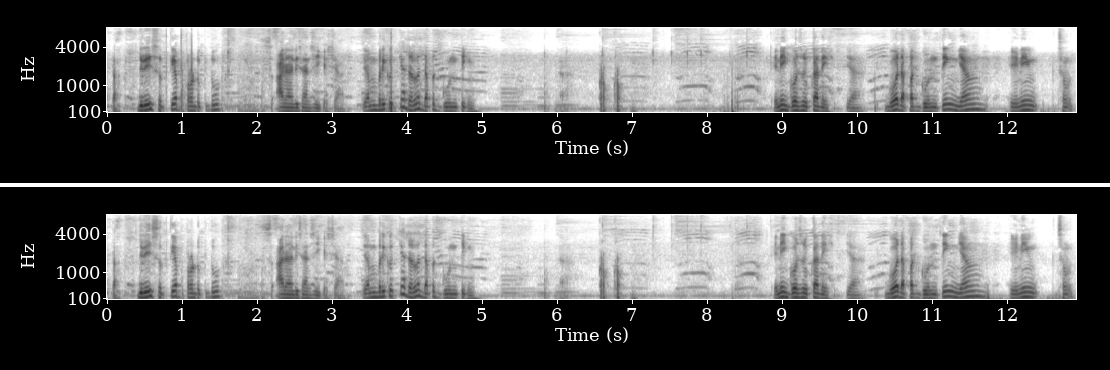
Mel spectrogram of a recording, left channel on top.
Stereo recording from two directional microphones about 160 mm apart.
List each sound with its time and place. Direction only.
0.4 s speech: 20° right (ahead or behind)
1.0 s speech: 5° right (ahead or behind)
2.1 s speech: 20° right (ahead or behind)
6.0 s a sound: 15° right (ahead or behind)
8.8 s speech: 15° right (ahead or behind)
